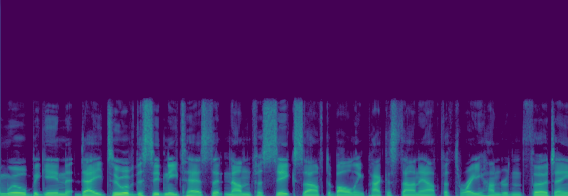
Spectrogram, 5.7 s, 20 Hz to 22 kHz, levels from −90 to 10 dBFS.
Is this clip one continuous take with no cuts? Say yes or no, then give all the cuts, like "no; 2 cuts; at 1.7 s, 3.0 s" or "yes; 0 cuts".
yes; 0 cuts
